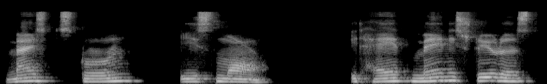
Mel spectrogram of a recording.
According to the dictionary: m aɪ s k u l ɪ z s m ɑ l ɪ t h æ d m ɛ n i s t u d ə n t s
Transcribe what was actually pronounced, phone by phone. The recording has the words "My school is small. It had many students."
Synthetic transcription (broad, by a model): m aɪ s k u n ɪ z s m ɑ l ɪ t h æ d m ɛ n i s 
